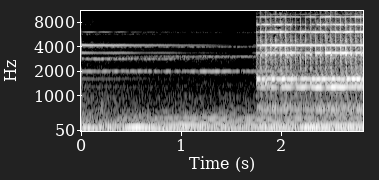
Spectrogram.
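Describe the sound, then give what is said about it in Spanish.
A telephone bell starts ringing partway through, cutting in abruptly over a quiet low hum and continuing as a bright, sustained, even ring to the end. No voices are heard. “El teléfono de Raquel comienza a sonar.”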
